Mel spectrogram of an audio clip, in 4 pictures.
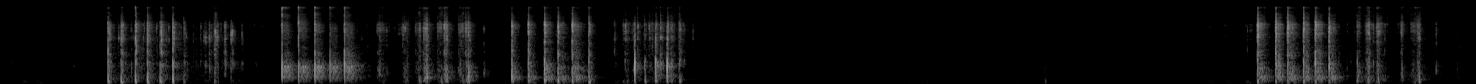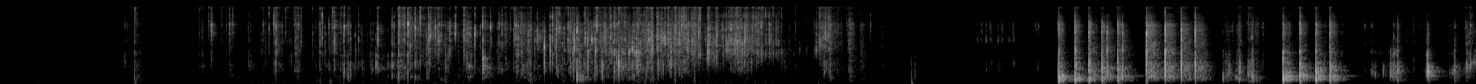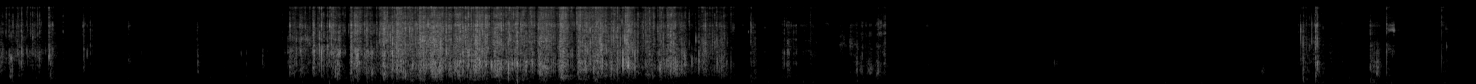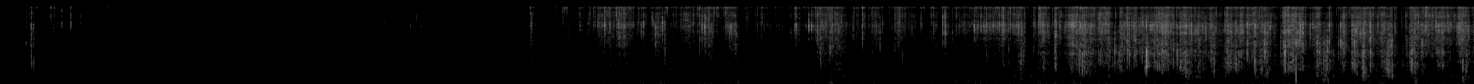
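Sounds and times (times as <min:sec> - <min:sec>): plastic wrapper crinkling and tearing: 0:01.1 - 0:02.6, 0:15.8 - 0:23.6, 0:24.5 - 0:25.1, 0:28.4 - 0:30.9, 0:31.9 - 0:38.4, 0:42.5 - 0:45.1, 0:49.5 - 0:59.0.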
